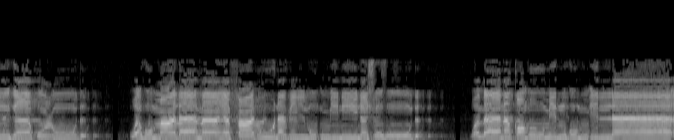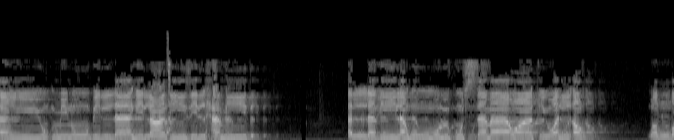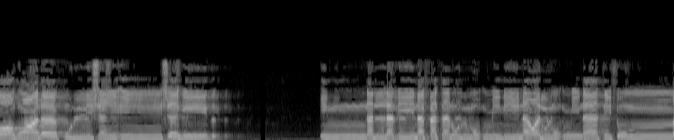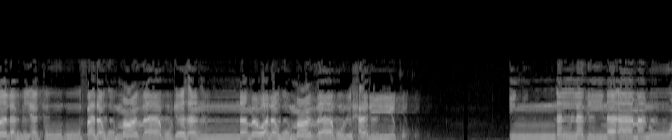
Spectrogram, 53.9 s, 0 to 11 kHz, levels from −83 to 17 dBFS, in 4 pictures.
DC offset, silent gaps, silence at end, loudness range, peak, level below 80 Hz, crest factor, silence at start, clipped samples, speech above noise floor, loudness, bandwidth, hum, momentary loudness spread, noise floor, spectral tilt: under 0.1%; 2.28-2.32 s, 32.19-32.23 s; 0 s; 7 LU; -4 dBFS; -56 dBFS; 18 dB; 0 s; under 0.1%; 43 dB; -19 LUFS; 6.8 kHz; none; 12 LU; -62 dBFS; -3 dB/octave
